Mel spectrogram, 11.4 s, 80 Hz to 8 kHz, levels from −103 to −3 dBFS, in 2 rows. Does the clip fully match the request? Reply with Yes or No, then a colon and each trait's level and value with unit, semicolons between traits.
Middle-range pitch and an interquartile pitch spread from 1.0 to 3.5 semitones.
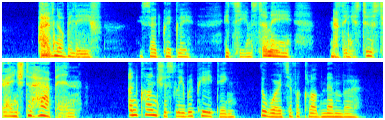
Yes: medium, 175 Hz; average, 3.2 semitones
